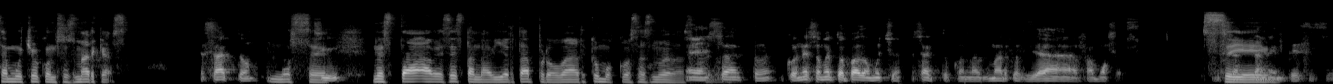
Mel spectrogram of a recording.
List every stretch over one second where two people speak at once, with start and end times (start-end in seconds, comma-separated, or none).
none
